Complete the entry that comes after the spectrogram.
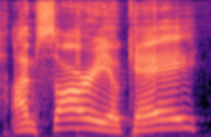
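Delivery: loud, exasperated sorry; angry apology. Pretend. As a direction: shout the apology, fed up. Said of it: "apologizing to Marine Melody".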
